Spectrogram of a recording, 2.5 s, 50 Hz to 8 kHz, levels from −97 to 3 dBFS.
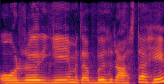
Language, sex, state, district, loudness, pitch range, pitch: Hindi, female, Bihar, Muzaffarpur, -22 LUFS, 225-250 Hz, 235 Hz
